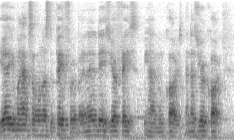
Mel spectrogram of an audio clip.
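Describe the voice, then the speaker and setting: A man talks at a very fast pace in a fairly low pitch. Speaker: car rental business owner, YouTuber. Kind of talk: casual advice monologue.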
